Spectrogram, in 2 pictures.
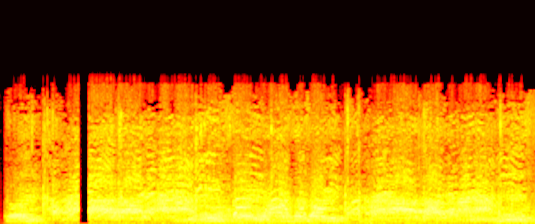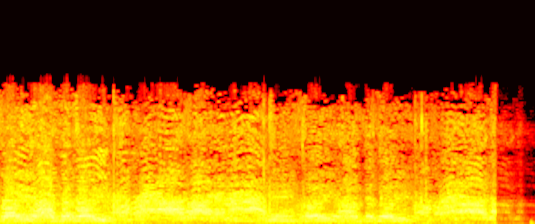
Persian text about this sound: اینم باز برای این بود که جمعیت رو ببینین و اون این شعارم میگم یکی از اون شعارهایی که خیلی عمومیت پیدا کرده.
